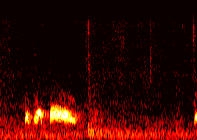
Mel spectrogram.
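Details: Single phrase from a Bandung spotted dove, used as a trapping lure in the stuttering gagap style: two quick low coos, then a longer drawn-out coo, followed by quiet hiss and the start of another note.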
